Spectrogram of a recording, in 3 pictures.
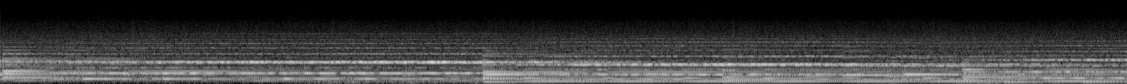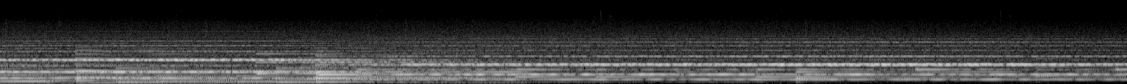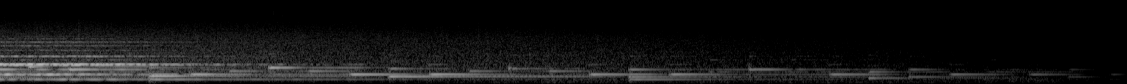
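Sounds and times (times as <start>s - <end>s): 
classical sleep music: 0.0s - 33.8s.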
